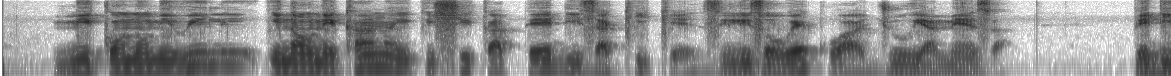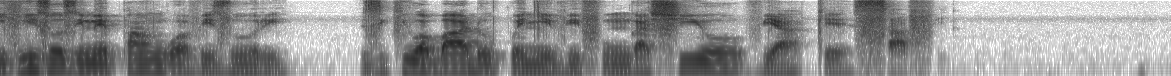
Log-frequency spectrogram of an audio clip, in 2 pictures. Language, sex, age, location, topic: Swahili, male, 25-35, Kisii, health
